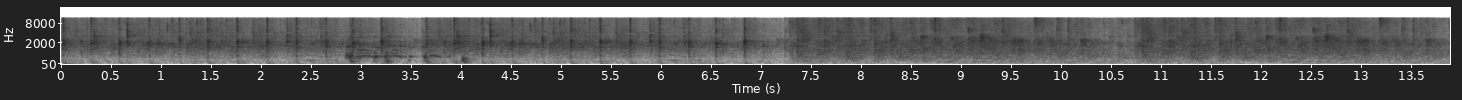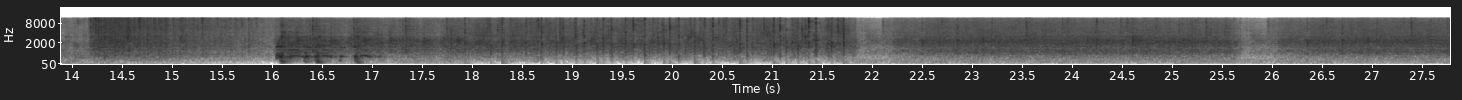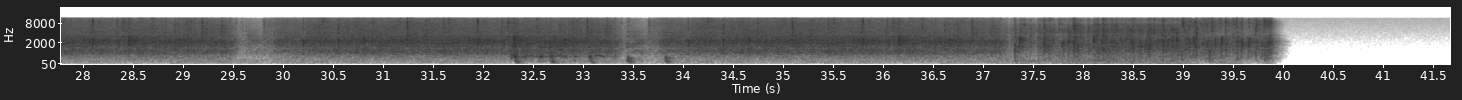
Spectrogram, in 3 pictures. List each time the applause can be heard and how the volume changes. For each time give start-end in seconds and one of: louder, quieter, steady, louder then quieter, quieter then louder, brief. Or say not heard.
0.0-39.9 steady.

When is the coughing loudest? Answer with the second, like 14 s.
16 s.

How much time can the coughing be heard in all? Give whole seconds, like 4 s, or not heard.
4 s.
